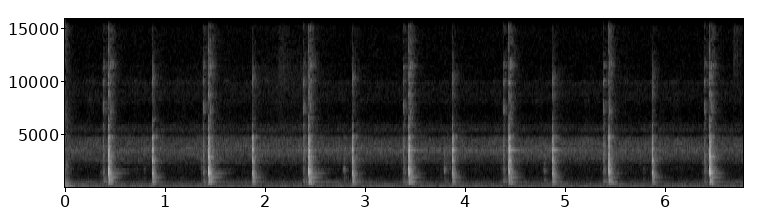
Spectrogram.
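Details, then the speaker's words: Shanghai 555 pendulum clock after cleaning, on beat analyzer: crisp tick-tock about two beats a second, nearly even, slight variation from escape wheel teeth; clock in beat. "And then you get on the other side and the numbers are low like they are here. But that is pretty good beat right there."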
